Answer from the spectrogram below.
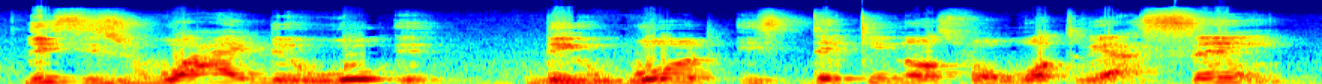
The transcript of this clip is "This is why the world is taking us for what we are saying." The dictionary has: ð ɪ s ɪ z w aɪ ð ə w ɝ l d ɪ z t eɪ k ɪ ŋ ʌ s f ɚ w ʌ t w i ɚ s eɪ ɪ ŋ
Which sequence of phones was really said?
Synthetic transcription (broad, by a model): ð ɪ s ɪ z w aɪ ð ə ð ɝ w d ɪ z t eɪ k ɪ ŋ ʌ s f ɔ w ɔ t w i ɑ s eɪ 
